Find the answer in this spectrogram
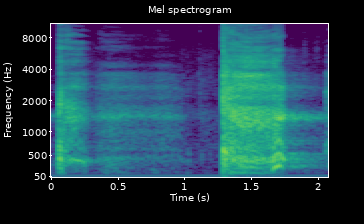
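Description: A woman coughing into her fist close to a podium microphone: a short cough at the start, then a louder one about a second and a half in.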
